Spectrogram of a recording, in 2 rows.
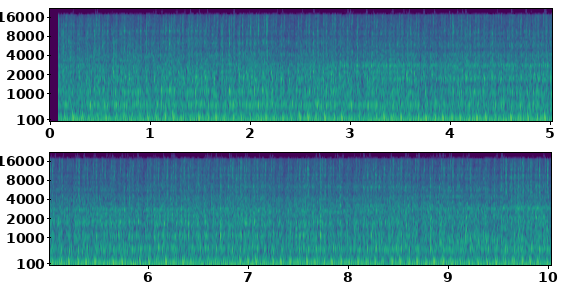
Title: Husqvarna SM610 engine strange noise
